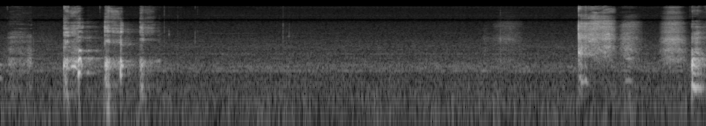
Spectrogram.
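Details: Cough.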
